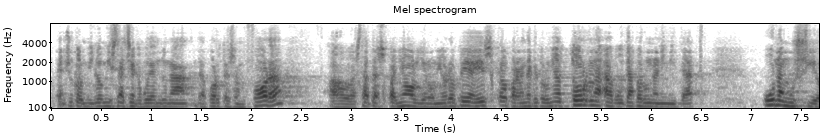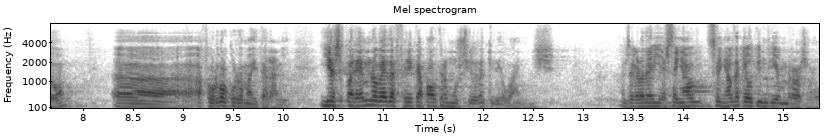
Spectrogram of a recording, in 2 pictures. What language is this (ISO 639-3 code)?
cat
